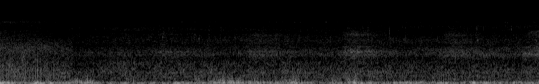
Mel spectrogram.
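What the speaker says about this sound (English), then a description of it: "Streams coming out here into Upper Mills Lake, which is really pretty" A mountain stream flows into Upper Mills Lake in the high Sierra, a steady broadband rush of water mixed with gusty wind buffeting close by, continuous with no voices.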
